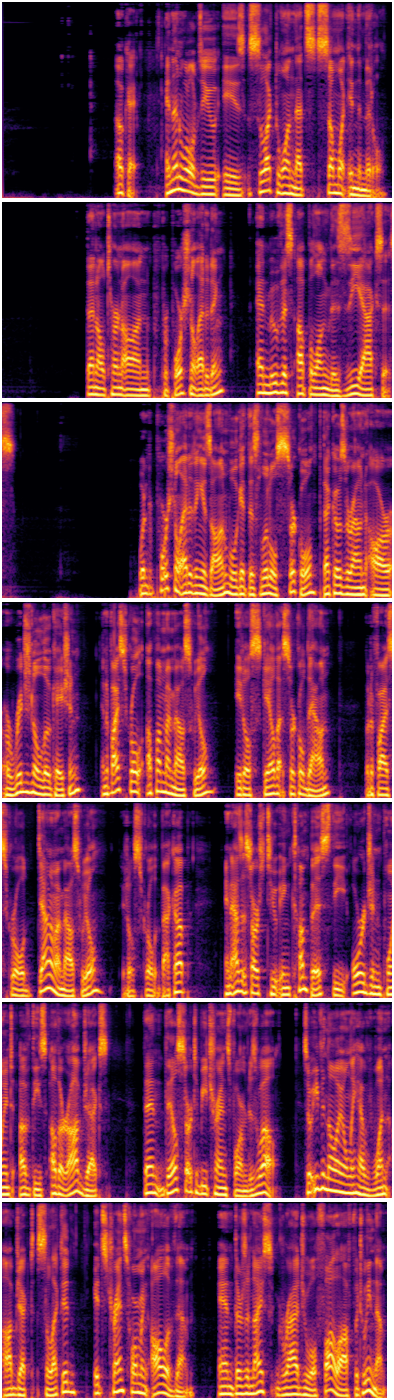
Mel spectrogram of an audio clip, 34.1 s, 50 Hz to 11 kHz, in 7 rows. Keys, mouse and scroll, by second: 1.1 middle click, 1.7 click, 2.0 shift+middle click, 2.2 scroll down 1, 2.3-2.7 scroll up 1, 2.7 middle click, 3.2-4.0 scroll down 1, 4.0 click, 4.3 middle click, 5.7-6.8 scroll up 1, 7.1 click, 7.8 middle click, 9.1 click.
